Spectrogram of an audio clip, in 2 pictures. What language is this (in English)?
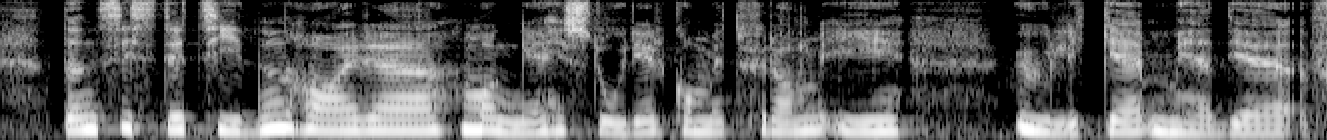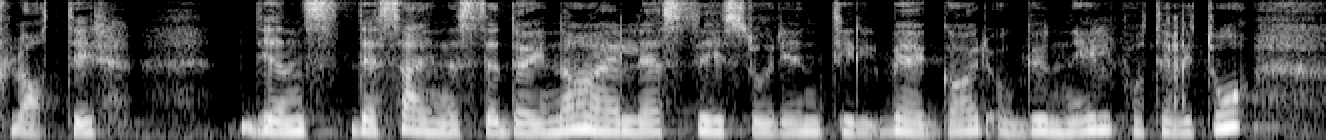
Norwegian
